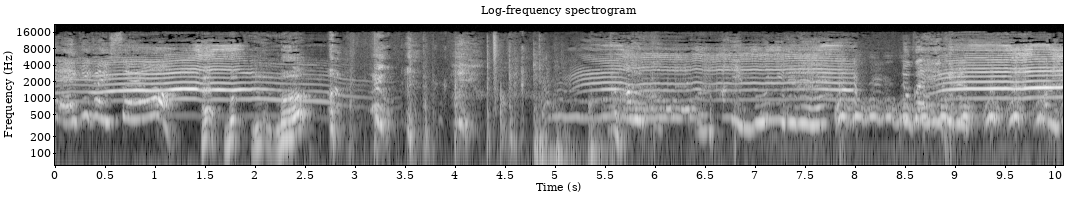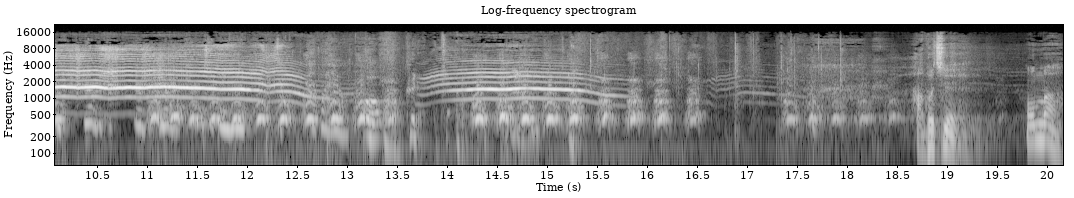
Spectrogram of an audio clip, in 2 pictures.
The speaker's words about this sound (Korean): 나가봐. 애기 울음소리 같은데. 아니이 동네 우리 애가 없는데.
